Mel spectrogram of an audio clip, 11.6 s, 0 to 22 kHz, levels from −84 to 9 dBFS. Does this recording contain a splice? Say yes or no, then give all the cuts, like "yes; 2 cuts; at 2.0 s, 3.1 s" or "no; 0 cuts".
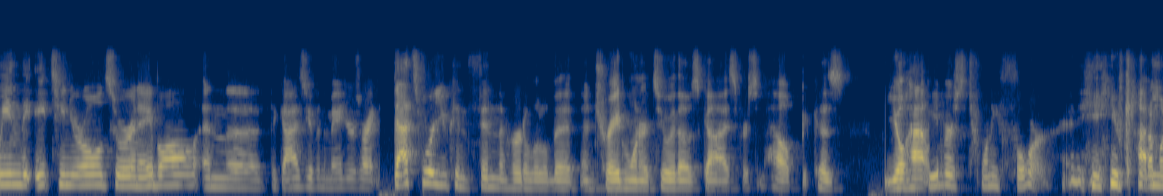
yes; 4 cuts; at 3.8 s, 5.8 s, 8.7 s, 9.3 s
